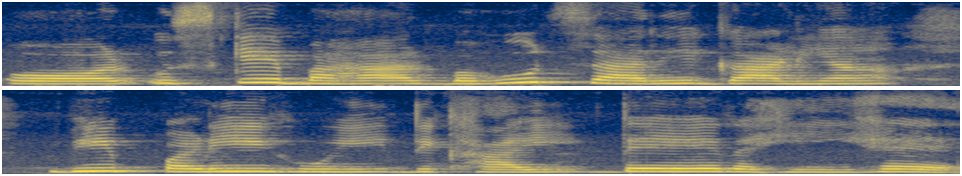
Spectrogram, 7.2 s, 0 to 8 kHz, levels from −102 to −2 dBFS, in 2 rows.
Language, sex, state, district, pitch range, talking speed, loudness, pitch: Hindi, female, Chhattisgarh, Raipur, 250-280 Hz, 110 wpm, -14 LUFS, 260 Hz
